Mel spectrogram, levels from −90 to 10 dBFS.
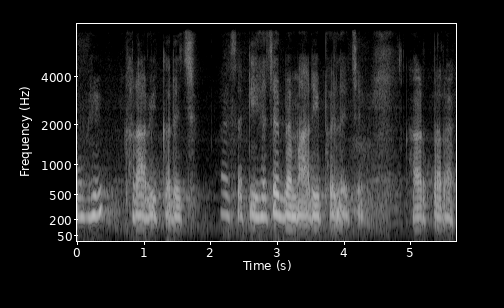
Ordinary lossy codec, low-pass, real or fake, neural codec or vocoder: Opus, 64 kbps; 7.2 kHz; fake; vocoder, 44.1 kHz, 128 mel bands, Pupu-Vocoder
